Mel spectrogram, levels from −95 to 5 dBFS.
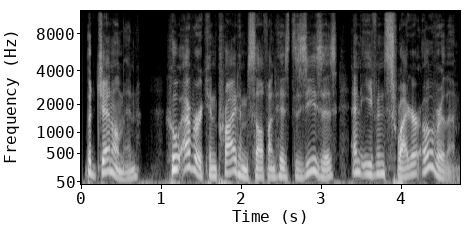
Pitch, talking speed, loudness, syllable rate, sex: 145 Hz, 175 wpm, -19 LUFS, 5.9 syllables/s, male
